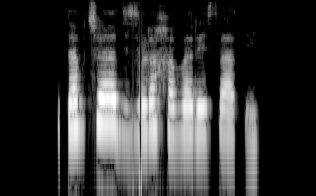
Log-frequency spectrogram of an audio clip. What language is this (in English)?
Pashto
